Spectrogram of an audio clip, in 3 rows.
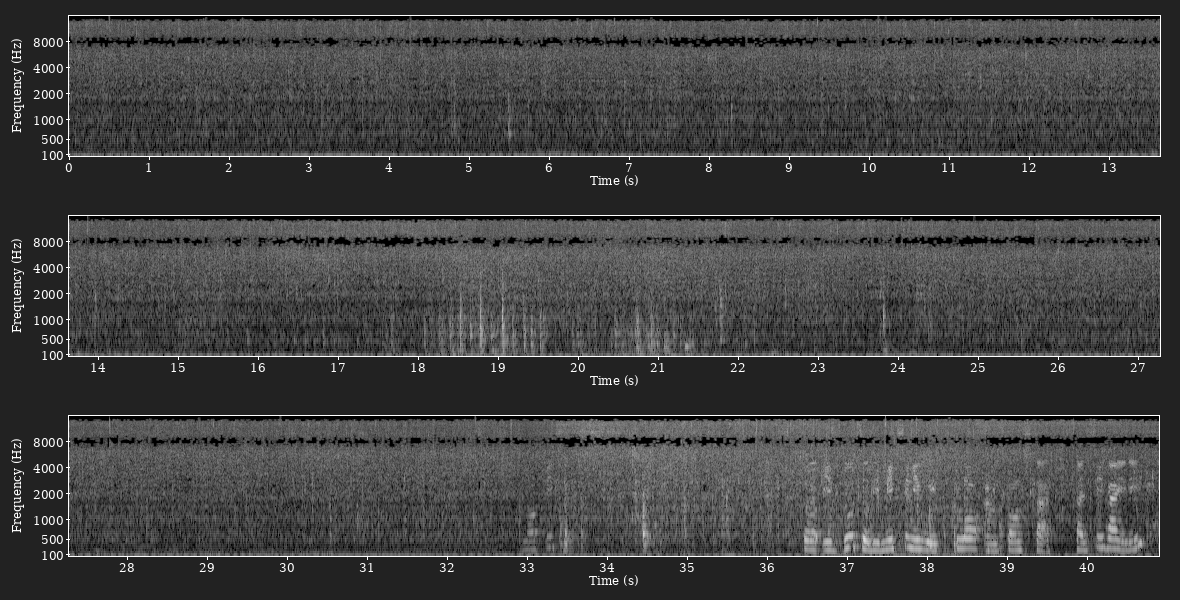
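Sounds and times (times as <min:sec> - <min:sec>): fish deep-frying in oil: 0:00.0 - 0:40.9
clatter in fry basket: 0:17.6 - 0:21.8.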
